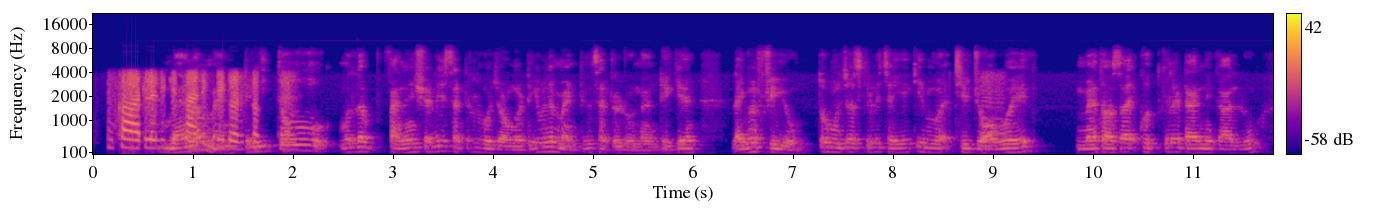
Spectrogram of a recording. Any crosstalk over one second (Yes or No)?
Yes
